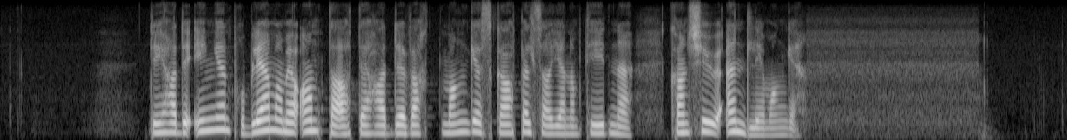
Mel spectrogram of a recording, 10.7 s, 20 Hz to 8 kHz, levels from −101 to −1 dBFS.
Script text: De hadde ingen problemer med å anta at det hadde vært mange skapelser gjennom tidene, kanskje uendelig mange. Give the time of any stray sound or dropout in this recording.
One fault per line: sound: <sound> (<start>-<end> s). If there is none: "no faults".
no faults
